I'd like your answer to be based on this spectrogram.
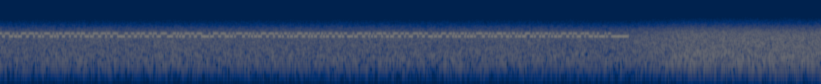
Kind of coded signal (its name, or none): RTTY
